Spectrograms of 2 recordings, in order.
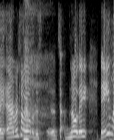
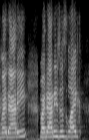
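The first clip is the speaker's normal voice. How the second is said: ordinary talk, nothing marked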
